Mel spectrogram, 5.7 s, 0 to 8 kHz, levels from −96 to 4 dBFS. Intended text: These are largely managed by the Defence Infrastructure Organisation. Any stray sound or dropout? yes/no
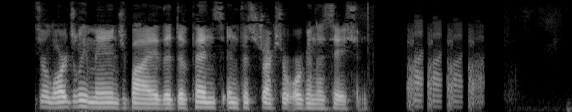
yes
